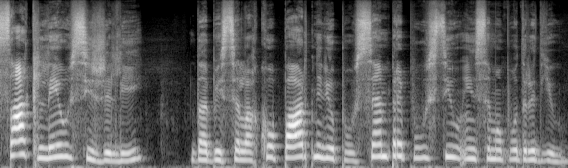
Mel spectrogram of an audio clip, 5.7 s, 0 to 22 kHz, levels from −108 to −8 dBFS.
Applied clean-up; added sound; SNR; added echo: none; none; none; none.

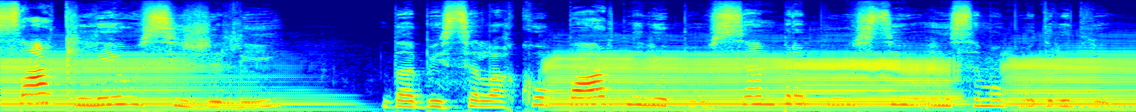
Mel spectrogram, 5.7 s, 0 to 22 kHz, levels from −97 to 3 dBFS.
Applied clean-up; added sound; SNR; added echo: none; Wind instrument, woodwind instrument; 4 dB; none.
